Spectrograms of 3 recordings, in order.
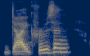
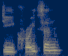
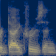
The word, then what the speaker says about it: Die Kreuzen: But I think a fair band to compare them to is the Touch and Go band, whose name is spelled, and I always pronounced it like this when I first got into them, Die Cruisen. But I think purists would pronounce it Die Kreuzen. So I think that Die Kreuzen and or Die Cruisen, depending on how much of a purist you are, and Husker Du, they don't exactly sound alike.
